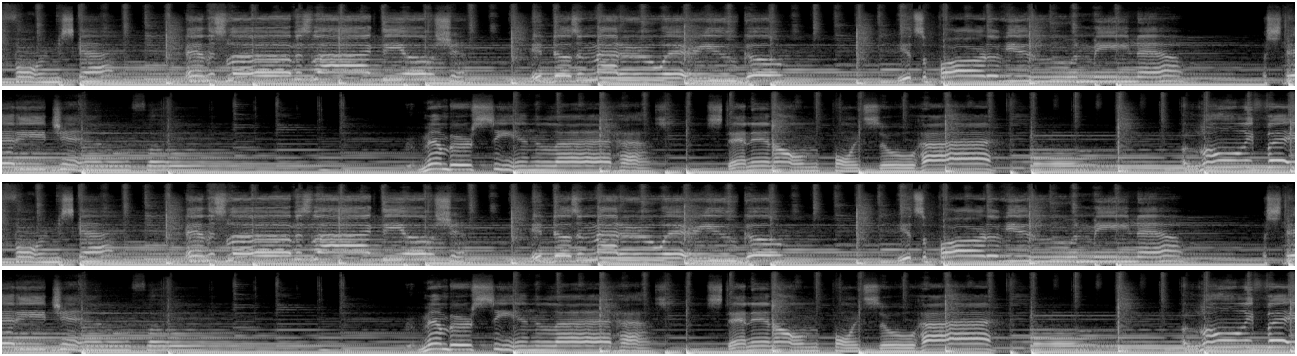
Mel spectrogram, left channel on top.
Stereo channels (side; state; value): both; identical; correlation 1.00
